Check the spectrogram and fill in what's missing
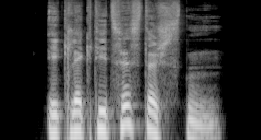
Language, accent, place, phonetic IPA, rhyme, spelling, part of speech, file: German, Germany, Berlin, [ɛklɛktiˈt͡sɪstɪʃstn̩], -ɪstɪʃstn̩, eklektizistischsten, adjective, De-eklektizistischsten.ogg
- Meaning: 1. superlative degree of eklektizistisch 2. inflection of eklektizistisch: strong genitive masculine/neuter singular superlative degree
